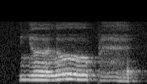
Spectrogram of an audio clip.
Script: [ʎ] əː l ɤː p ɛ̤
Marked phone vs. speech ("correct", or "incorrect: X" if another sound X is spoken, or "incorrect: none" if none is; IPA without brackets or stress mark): correct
